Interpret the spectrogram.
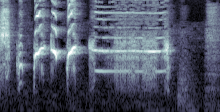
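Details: Waking pet cockatiel gives a run of quick rising chirps that merge into a long, level, raspy screech, then trails off into quiet.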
